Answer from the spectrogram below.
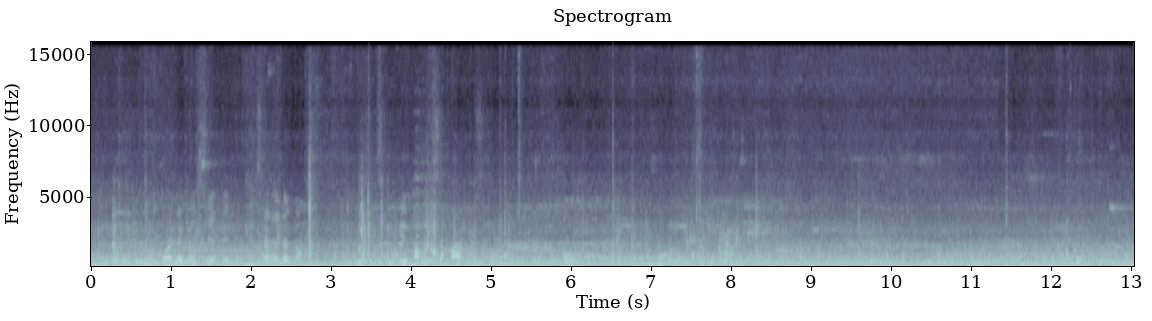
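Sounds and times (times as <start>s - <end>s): indistinct chatter: 0.0s - 13.0s.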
